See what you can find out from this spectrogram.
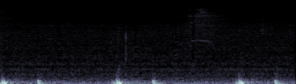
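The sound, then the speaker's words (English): An ominous heartbeat plays in a video game: three deep, muffled lub-dub pairs of low thumps at a slow, steady pace, with nothing else heard. “I probably can't get it on the stream, but there's an ominous heartbeat playing in the background.”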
